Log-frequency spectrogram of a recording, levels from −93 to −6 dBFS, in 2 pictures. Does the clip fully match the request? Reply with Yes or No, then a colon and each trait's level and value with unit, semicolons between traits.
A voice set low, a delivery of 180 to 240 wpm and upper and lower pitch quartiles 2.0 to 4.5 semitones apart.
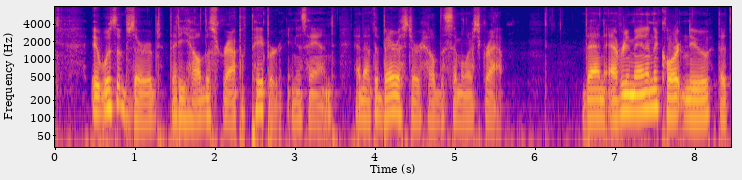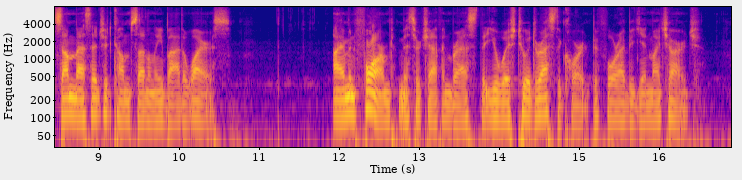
Yes: low, 100 Hz; average, 190 wpm; average, 4.0 semitones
